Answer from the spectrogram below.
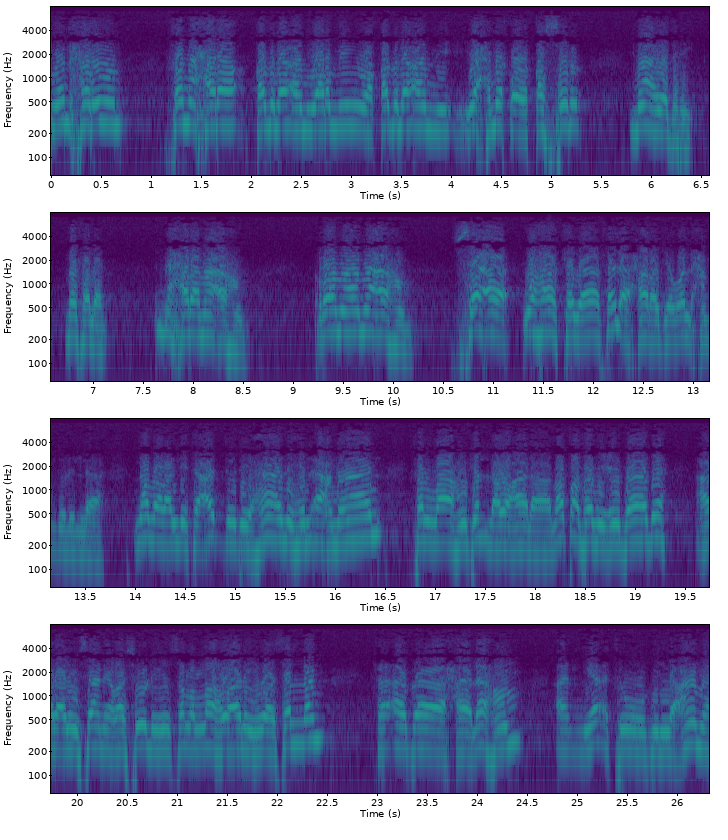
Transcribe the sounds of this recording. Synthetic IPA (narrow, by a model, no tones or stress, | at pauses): janħɑɾˤuːn | fanaħɑɾˤɑqɑblaʔanjɑɾˤmiwɪqɑblaʔanjɪħlɪqwɪjqɑsːɪɾ | majad̪ɾḭ | maθalan | nːaħɑɾˤɑmaʕaɦʊm | ɾˤɑmaːmaʕaɦʊm | saʕawɪɦaːkaðafalaħɑɾˤɑd͡ʒawalħamd̪ʊlɪlːaːh | nɑðˤɑɾˤɑnlɪt̪aʕad̪ːʊd̪ɦaːðɪɦɪlʔaʕmaːl | falˤːɑːɦd͡ʒalːawaʕalalɑt̪ˤɑfabɪʕɪbaːd̪a | ʕalaːlɪsaːnɾˤɑsuːlɪhsˤɑlːɑlˤːɑːhʊʕalajhɪwasalːam | faʔabaːħalaɦʊm | ʔanjaʔt̪uːbɪlʕama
